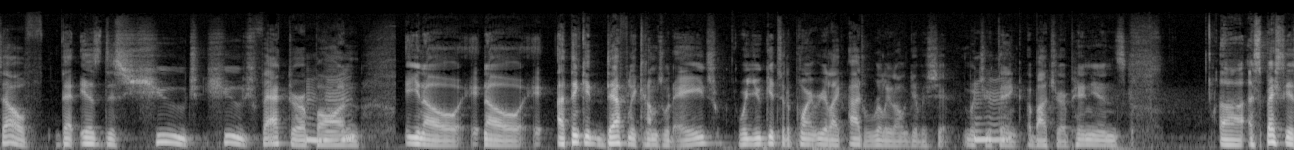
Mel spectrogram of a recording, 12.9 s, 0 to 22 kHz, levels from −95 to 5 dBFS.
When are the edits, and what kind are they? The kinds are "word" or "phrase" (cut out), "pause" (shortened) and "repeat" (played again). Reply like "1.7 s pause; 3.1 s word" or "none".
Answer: 4.0 s pause; 4.8 s repeat; 8.6 s word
